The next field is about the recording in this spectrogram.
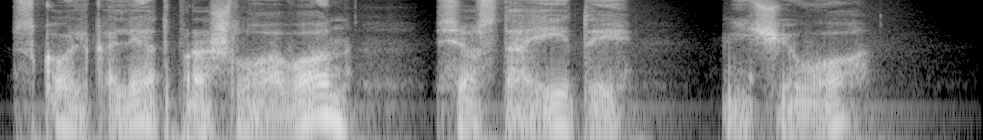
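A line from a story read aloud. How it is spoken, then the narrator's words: Wistful, longing. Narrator (Russian): в голосе Шептуна просквозила непонятная ему тоска по давно прошедшим событиям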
